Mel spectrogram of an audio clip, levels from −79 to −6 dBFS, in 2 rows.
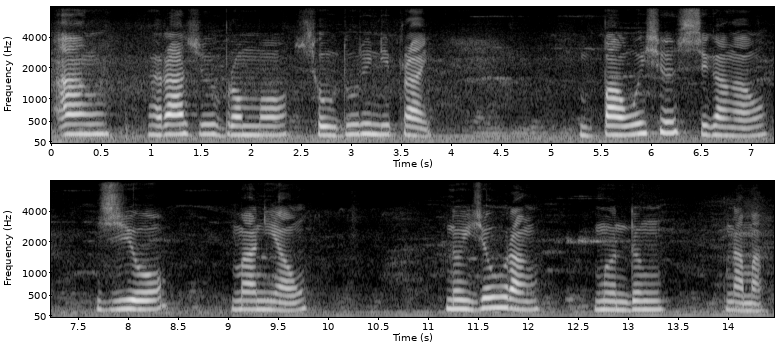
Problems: constant background noise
